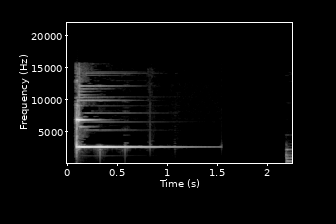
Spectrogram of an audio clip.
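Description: A single bright, bell-like ding added as an editing sound effect: one strike just after the start, ringing on one clear high note and fading away over about a second and a half.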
